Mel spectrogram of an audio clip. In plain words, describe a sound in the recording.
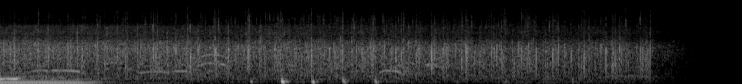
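A large crowd applauds and cheers outdoors.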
